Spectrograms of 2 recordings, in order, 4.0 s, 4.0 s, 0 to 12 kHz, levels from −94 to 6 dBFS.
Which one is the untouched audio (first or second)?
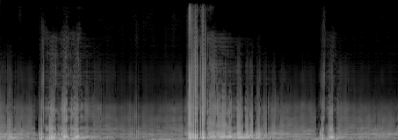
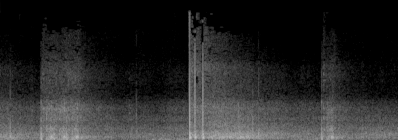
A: second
